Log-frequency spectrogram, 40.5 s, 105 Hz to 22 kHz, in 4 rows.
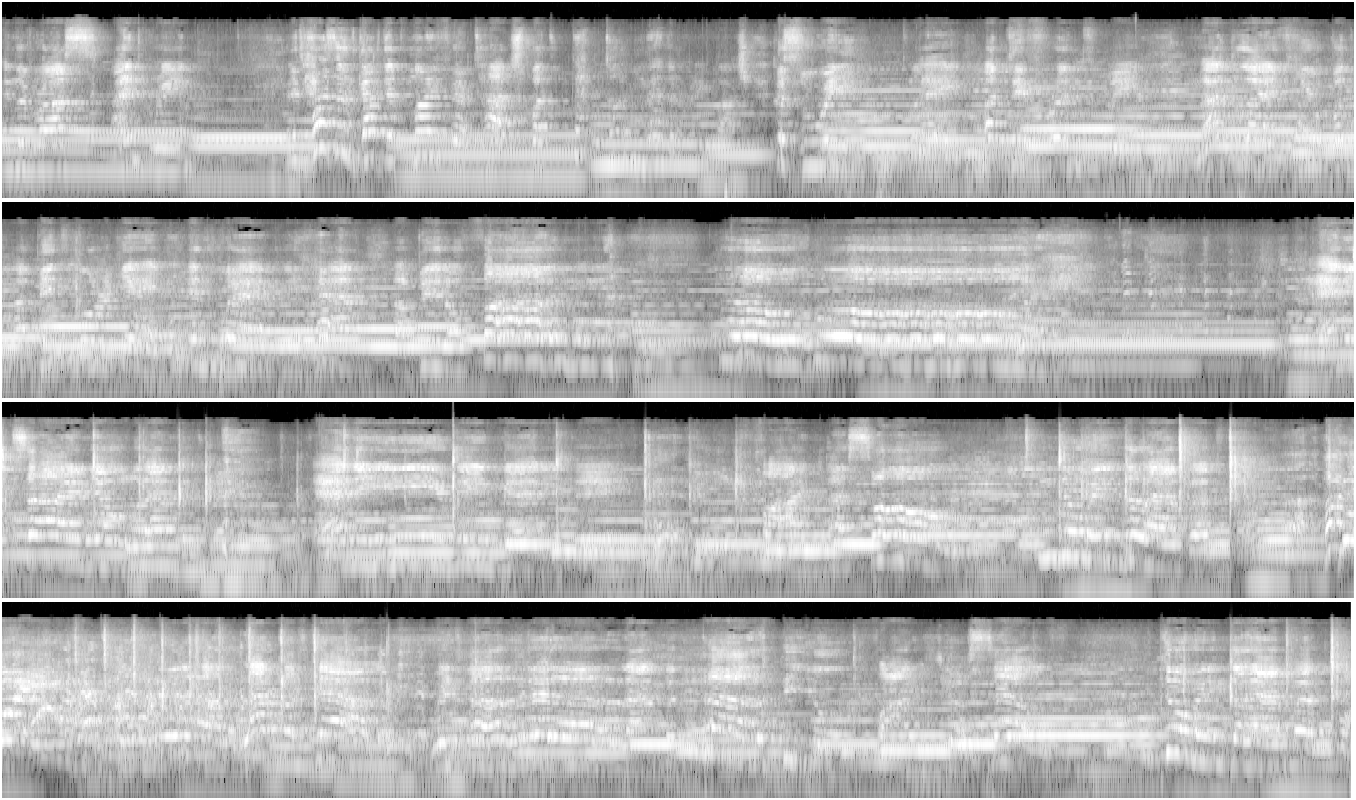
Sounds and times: Music: 0:00.0 - 0:40.5.

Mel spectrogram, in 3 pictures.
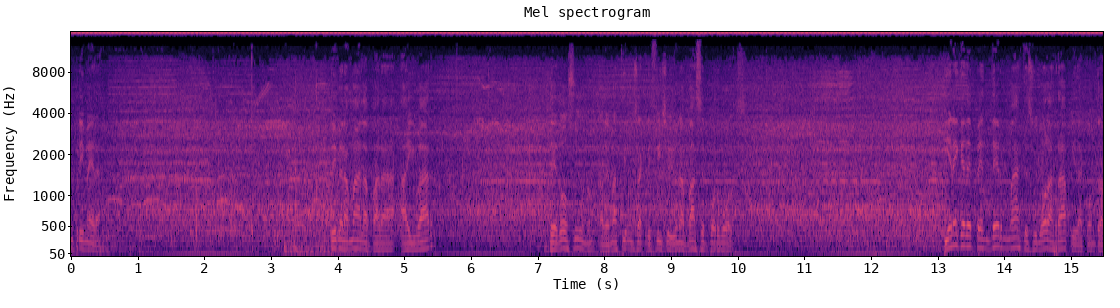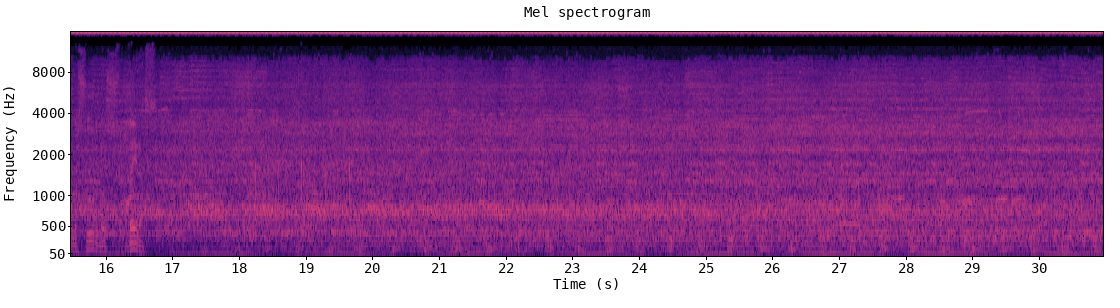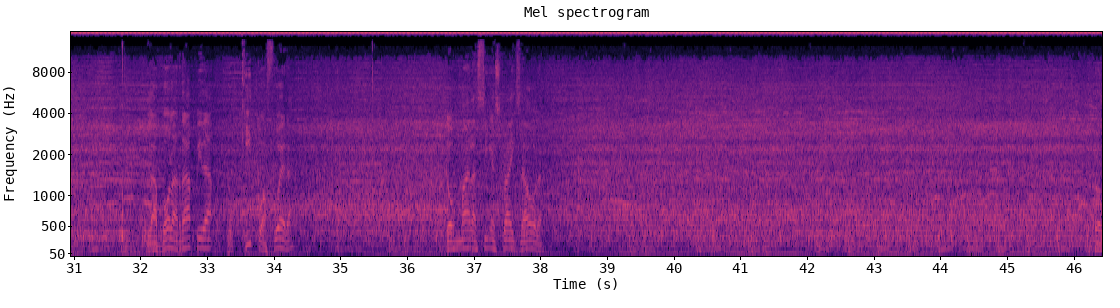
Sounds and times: Speech: 0:00.0 - 0:00.5, 0:03.8 - 0:05.5, 0:07.2 - 0:10.1, 0:13.1 - 0:16.8, 0:32.0 - 0:34.4, 0:36.6 - 0:38.1.

